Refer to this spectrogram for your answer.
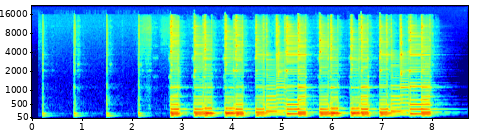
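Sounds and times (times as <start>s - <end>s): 
blues rock guitar in open tuning: 2.8s - 8.2s.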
